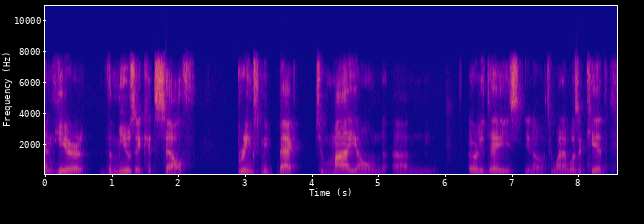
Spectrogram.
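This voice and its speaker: Speaking at a very slow pace with an Italian accent, the voice uses lively intonation and big swings in loudness. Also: man, fairly low pitch for a man. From Italy. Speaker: music fan panelist. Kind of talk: casual roundtable discussion.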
